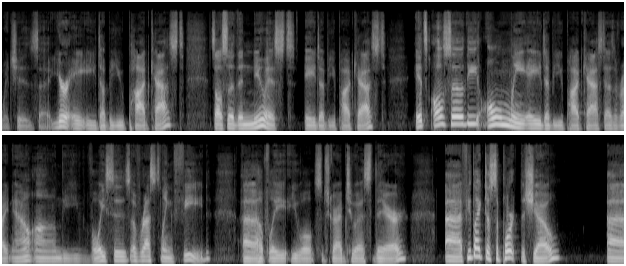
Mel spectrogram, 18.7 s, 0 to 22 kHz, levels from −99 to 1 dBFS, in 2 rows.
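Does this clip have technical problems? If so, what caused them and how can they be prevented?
Yes. The speech has three short stalls from a late packet, at 10.03–10.10 s, 10.49–10.57 s and 11.62–11.68 s. Each time the jitter buffer ran dry, so the receiver stretched the last sound for 39, 44 and 38 ms, then resumed from the same point. Unlike a lost packet, nothing is skipped; a sound is simply held too long, and the delay grows by the stretched amount. A deeper or better-adapted jitter buffer, plus steadier network delivery, prevents these stalls.

A jitter buffer speed-up runs from 13.84 to 14.41 s, where the speech plays at 107% speed with its pitch unchanged. The buffer held more audio than its target. To cut that delay, the receiver repeatedly removed short slices one or a few pitch periods long, about 50 ms in total, and the passage sounds hurried. A pitch or sample-rate error would also shift the pitch. 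Spreading the catch-up over a longer span, or avoiding the delay build-up, prevents it.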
